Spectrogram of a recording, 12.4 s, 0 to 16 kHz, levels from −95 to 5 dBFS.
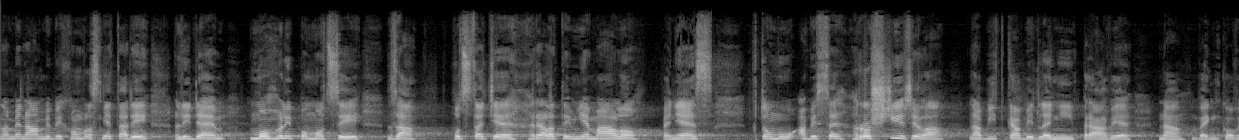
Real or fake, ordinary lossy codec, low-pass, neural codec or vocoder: real; AAC, 64 kbps; 14.4 kHz; none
